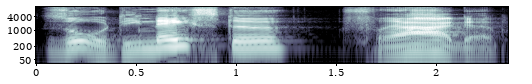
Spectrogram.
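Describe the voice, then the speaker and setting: A man hosts a quiz segment on a casual podcast. His voice is bright and forceful, and he teases the guessers while holding back the answer. He talks in easy, relaxed chat. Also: mid-range voice, very slow. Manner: teasing, withholding answers. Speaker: quiz host.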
